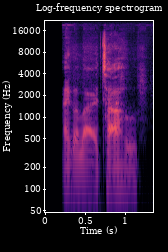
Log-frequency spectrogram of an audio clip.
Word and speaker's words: Tahu: Is it Toa? I forgot his name. I forgot how to say his name. I ain't going to lie. Tahu.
